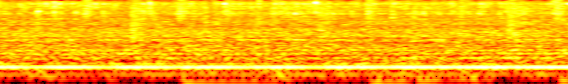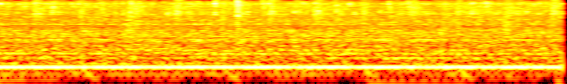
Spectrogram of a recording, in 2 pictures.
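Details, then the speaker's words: Crosley top-load washer on a regular cycle, warm/cold, super water level, in its neutral drain (tub not spinning, spin follows): steady low pump hum with water gurgling, no grinding or rattle. Drain pump working normally. "And I'm not gonna lift the lid up because this actually has a neutral drain cycle here where the tub is not spinning, but it is draining."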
